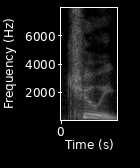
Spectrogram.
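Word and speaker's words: Chuy: that it that it came that that it's Chewy Garcia, right? Is that how you pronounce it?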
